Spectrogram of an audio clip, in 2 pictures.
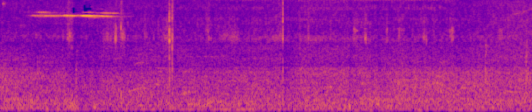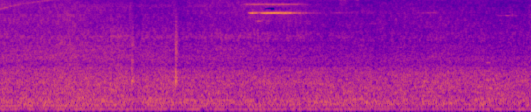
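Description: Busy city-street traffic: a steady rumble of passing cars, vans, taxis and buses, with a couple of brief high squeals, about a second in and again near the end.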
